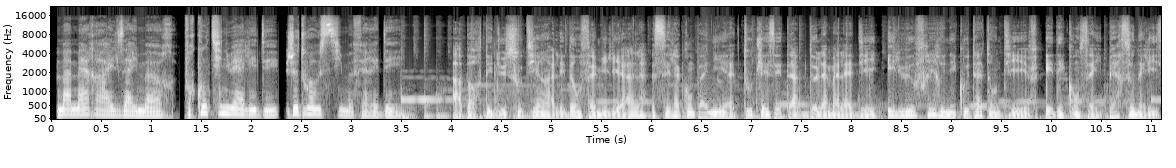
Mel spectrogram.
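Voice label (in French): informatif humain, Comédien voix off, publicité; bienveillant, informatif; FRANCE ALZHEIMER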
